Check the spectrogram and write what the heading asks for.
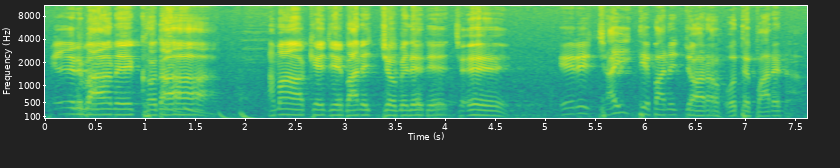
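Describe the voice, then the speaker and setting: A commanding merchant husband in a jatra folk play. He declaims in a booming, very bright and forceful voice, pitched fairly high. He sounds pious and quick-tempered, over a faint hiss. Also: steady tone. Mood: solemn, proclaiming. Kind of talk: declaimed Bengali jatra folk theatre acting. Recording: hissy, noisy stage drama recording.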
